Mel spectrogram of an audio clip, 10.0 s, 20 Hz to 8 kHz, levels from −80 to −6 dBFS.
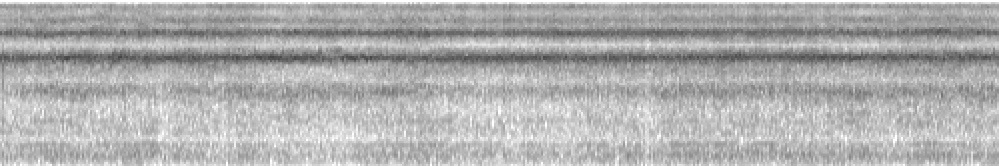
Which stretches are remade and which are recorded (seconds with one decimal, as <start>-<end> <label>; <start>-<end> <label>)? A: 0.0-4.5 remade; 4.5-8.3 recorded; 8.3-10.0 remade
